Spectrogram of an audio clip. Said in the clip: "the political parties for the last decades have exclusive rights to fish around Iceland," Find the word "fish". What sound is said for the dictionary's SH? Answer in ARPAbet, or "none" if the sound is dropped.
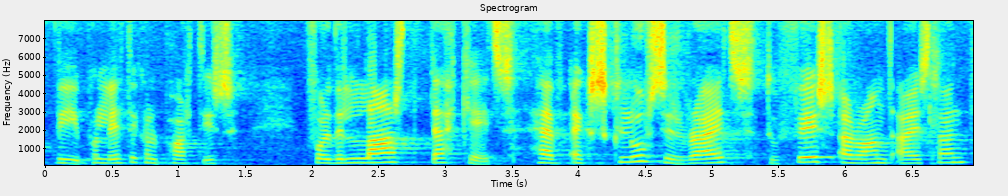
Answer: S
